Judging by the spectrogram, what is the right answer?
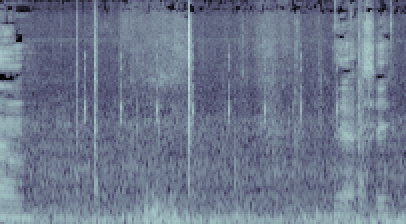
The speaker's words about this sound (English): Sorry, I'm driving, so it's a little bit rough to be as focused as I want to be.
